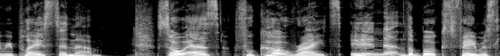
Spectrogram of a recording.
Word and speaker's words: Foucault: Foucault, am I pronouncing it right, Jennifer? Foucault. Foucault.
